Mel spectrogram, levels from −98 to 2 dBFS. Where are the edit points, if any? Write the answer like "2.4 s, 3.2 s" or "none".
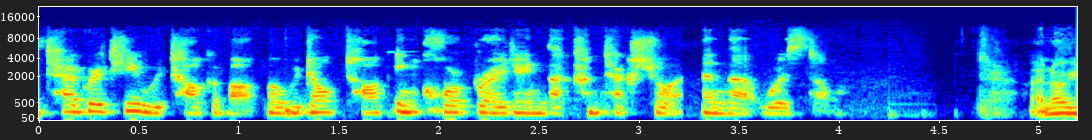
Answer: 1.1 s, 1.7 s, 3.2 s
